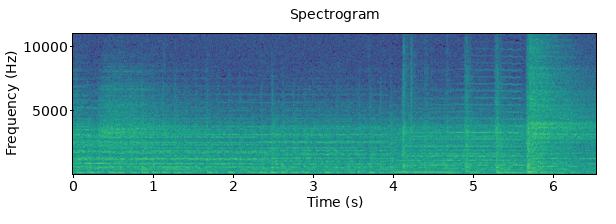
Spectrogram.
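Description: Marching band playing sustained chords over a low held note, with percussion hits about four seconds in and twice more near the end, the last one the loudest and ringing on.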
